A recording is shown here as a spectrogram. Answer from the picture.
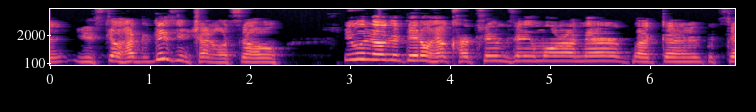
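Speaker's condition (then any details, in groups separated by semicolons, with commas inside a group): Mobius syndrome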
